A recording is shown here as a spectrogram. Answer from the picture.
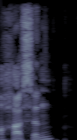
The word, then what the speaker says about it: Hasan: I got two comedians, Hasan Minhaj, who I call Hassan. That is the correct pronunciation, even though he told me that he's used to everyone saying Hassan. So when he hears Hassan, he's like, is my mom calling me? That's the correct pronunciation of his name.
